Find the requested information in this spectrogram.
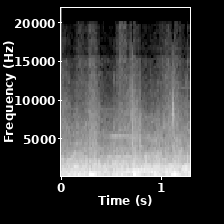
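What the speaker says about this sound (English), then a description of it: "The student section's going crazy, band's playing, crowd's cheering" A football stadium crowd cheering during a varsity game after a fourth-quarter go-ahead touchdown, a dense roar with rhythmic bursts of shouting and voices mixed in.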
